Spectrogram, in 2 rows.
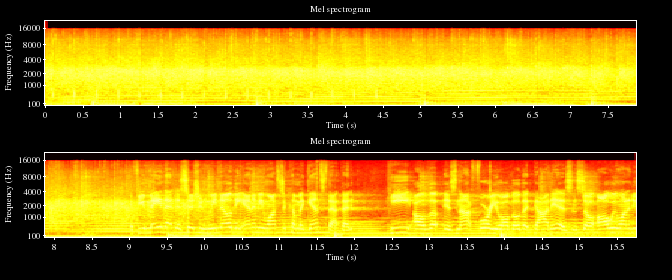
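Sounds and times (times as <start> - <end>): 
audience applause: 0.0 - 10.6
sustained keyboard chords: 0.0 - 15.7
speech: 9.2 - 15.7.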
